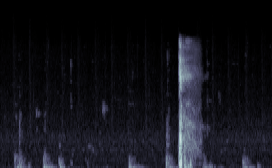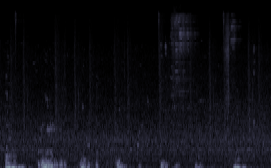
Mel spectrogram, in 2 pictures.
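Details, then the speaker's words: Adult recovering from COVID, now testing negative, with a lingering cough while talking during gaming; a single sharp, forceful cough among soft muffled sounds; post-COVID persistent cough. "again I apologize for coughing a lot I had uh covered for a little while um I'm currently negative but the cough's still there and I hear it lasts a while"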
